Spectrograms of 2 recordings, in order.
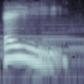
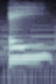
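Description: First: The pitch falls at the end. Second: The pitch stays level throughout.

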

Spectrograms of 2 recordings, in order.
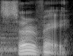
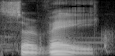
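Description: First: The stress is on the first syllable. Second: The stress is on the second syllable. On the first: It is used as a noun. "通常如果是名词的话，我们这个重音就会念在前面" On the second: It is used as a verb. "那像这边是动词的话，我们就会念survey"

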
